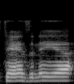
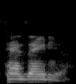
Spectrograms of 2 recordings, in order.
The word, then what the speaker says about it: Tanzania: Tanzania you know what I thought it was Tanzania and everybody says no you're pronouncing it wrong it's Tanzania I was like okay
